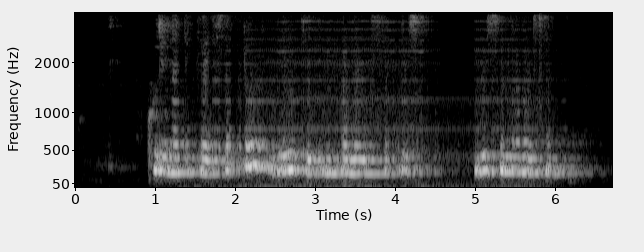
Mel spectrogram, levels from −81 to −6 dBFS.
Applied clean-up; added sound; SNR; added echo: neural separator model SepFormer DNS4.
